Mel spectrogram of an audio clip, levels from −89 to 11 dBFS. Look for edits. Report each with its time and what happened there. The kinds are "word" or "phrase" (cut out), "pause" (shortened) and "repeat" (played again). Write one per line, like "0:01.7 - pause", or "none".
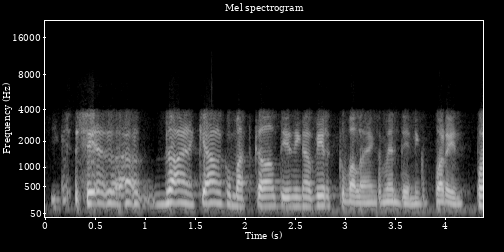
0:02.6 - word
0:03.3 - word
